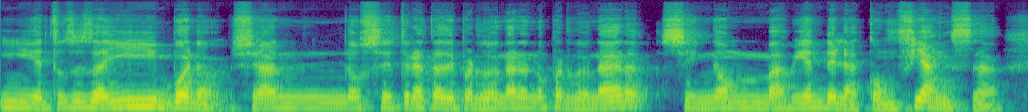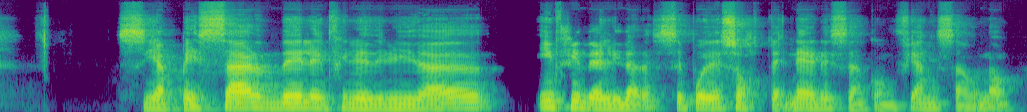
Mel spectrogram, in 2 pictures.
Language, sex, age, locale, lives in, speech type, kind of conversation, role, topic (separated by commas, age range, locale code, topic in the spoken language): Spanish, female, 55-59, es-AR, Netherlands, conversation, unstructured, none, ¿Se puede perdonar una infidelidad?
